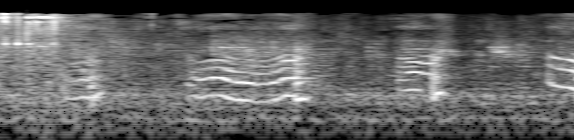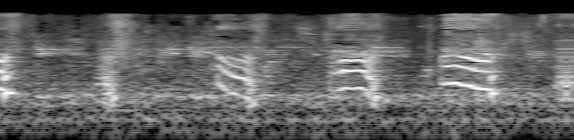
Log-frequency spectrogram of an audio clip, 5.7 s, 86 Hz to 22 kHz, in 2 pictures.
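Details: Black tri Australian Shepherd puppy, born November 2008, singing while eating its dinner: a string of short, high whimpering notes that bend up and down, repeated about once a second with brief gaps between them.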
